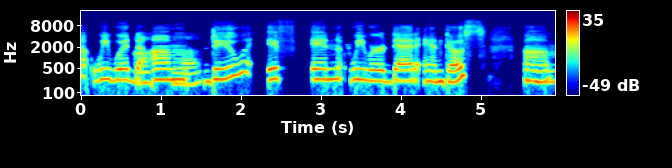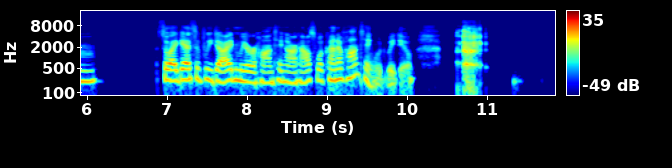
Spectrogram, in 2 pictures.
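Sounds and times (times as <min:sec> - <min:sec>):
speech: 0:00.0 - 0:06.2, 0:06.9 - 0:11.0
loud burp: 0:10.6 - 0:11.1.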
